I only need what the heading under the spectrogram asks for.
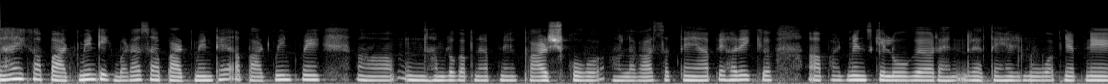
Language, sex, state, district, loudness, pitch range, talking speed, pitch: Hindi, female, Bihar, Vaishali, -15 LUFS, 185-210 Hz, 185 wpm, 195 Hz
